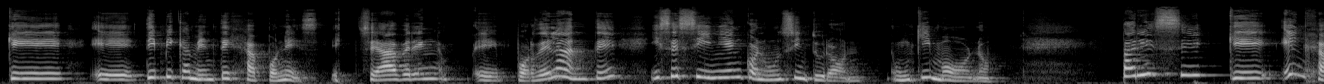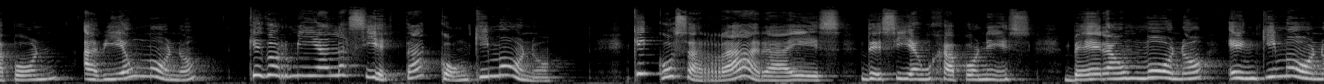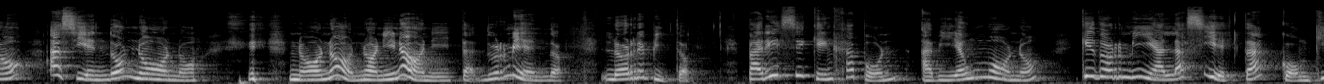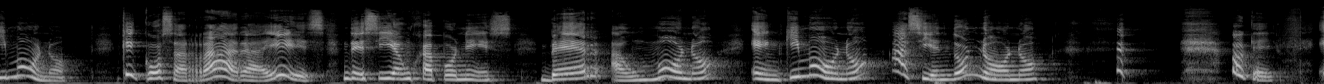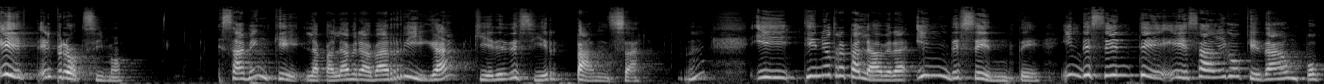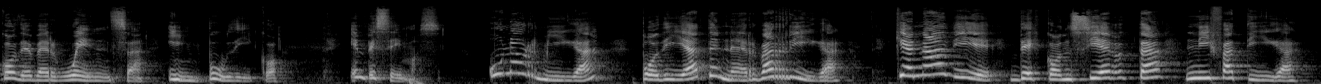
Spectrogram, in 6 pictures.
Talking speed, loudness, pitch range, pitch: 95 wpm, -23 LUFS, 210-320 Hz, 260 Hz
